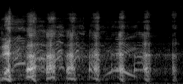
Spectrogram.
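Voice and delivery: high, drawn-out cackle; long amused laugh; real laugh. Real, not acted. Laughs at his own scenario.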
